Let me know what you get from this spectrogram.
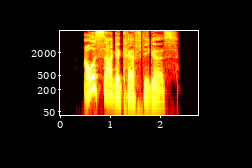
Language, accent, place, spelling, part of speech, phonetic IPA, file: German, Germany, Berlin, aussagekräftiges, adjective, [ˈaʊ̯szaːɡəˌkʁɛftɪɡəs], De-aussagekräftiges.ogg
- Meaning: strong/mixed nominative/accusative neuter singular of aussagekräftig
